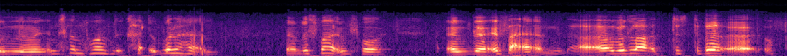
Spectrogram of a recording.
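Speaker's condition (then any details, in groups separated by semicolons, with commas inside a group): Cerebral palsy; athetoid type, visibly disabled; difficulties communicating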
